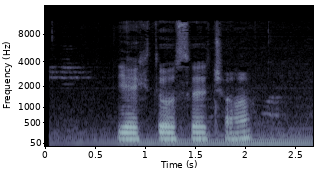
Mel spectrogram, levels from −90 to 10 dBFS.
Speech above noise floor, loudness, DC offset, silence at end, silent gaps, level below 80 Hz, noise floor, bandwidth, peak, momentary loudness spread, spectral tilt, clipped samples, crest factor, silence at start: 22 dB; -29 LUFS; under 0.1%; 0 s; none; -42 dBFS; -50 dBFS; 11.5 kHz; -12 dBFS; 15 LU; -6.5 dB/octave; under 0.1%; 18 dB; 0.05 s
